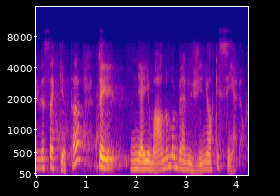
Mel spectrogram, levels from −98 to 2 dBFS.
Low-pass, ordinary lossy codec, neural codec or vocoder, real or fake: 7.2 kHz; Opus, 32 kbps; codec, 16 kHz, 4 kbps, X-Codec, HuBERT features, trained on LibriSpeech; fake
